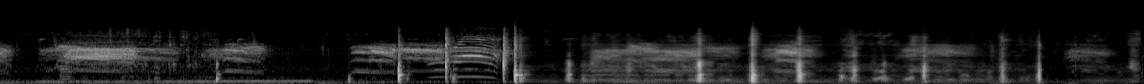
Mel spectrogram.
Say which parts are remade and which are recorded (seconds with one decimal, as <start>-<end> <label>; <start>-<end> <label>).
0.0-5.2 recorded; 5.2-10.4 remade; 10.4-10.8 recorded; 10.8-11.4 remade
